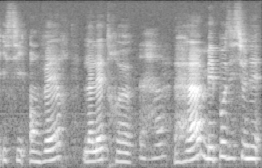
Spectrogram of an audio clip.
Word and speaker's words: ح: Alors, si vous voulez avoir une idée de prononciation, et ben quand on dit ha ha ha ha ha ha ha, d'accord, on serre un petit peu le fond de la gorge, et donc c'est totalement différent du ha, ha et ha.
